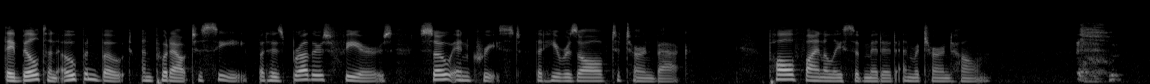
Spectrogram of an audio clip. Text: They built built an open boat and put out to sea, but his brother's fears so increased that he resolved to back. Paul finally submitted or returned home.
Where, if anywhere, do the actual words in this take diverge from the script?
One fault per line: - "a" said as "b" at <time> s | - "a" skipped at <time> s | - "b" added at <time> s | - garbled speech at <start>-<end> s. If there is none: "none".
- "built" skipped at 0.5 s
- "turn" added at 6.2 s
- "or" said as "and" at 9.0 s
